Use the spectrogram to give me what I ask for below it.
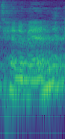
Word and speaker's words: Tinnamon: My name is Megan Tinnamon. It rhymes with cinnamon.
